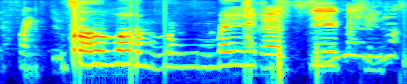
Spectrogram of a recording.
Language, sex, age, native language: Icelandic, male, 10, Icelandic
